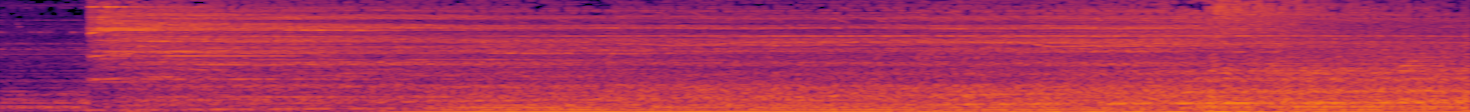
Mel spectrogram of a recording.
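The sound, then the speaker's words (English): An underground train rumbles in, its deep low roar building steadily and filling the space as it draws closer, with a metallic hiss and clatter layered over the heavy drone. “It's all done visually and, you know, they end up both running through the underground. Yeah. And we hear the train coming”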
